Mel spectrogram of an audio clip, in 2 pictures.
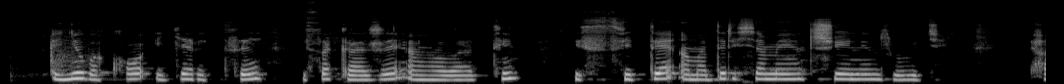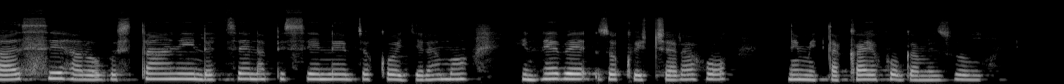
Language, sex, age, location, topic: Kinyarwanda, male, 25-35, Nyagatare, finance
